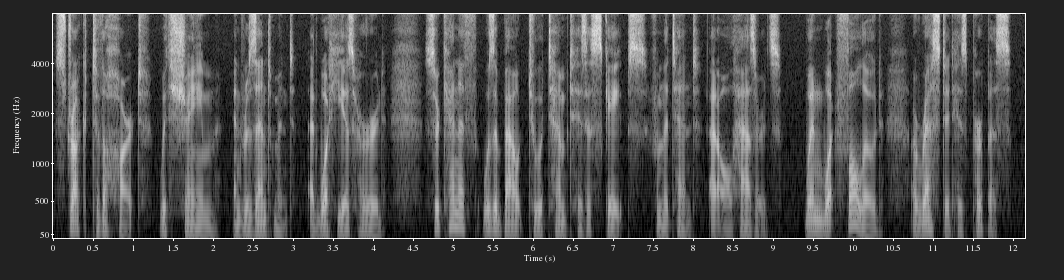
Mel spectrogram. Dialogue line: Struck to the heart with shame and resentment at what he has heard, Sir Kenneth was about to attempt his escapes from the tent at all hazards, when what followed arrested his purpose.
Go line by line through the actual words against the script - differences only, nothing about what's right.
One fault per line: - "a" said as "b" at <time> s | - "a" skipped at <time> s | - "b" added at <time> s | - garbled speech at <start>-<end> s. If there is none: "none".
none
